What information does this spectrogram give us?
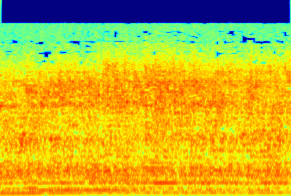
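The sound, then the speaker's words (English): A loud, steady aircraft engine roar drones without pause with the throttle open wide, a dense rumbling buzz with a low hum underneath. “Now, open the throttle up wide.”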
